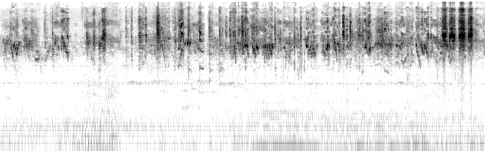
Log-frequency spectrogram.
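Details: Pet lovebirds chirping: a dense, continuous chatter of many high, sharp chirps and squawks overlapping, with a few clearer whistled notes near the middle and end.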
